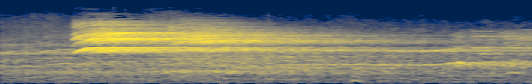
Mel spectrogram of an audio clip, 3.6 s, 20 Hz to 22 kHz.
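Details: Aquarium beluga at Port of Nagoya Public Aquarium, 18 February 2024, feeding and playtime: a sudden bright tonal call with strong overtones starts high, sags slightly and trails off over about two and a half seconds amid quiet visitor noise.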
